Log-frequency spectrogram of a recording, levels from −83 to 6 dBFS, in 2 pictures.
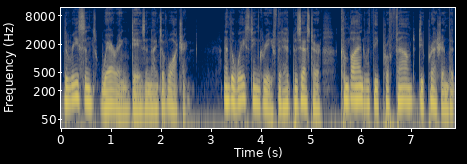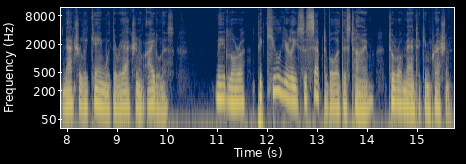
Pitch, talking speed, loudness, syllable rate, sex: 100 Hz, 150 wpm, -19 LUFS, 5.1 syllables/s, male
